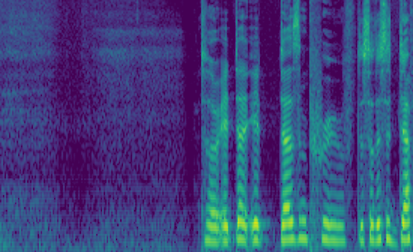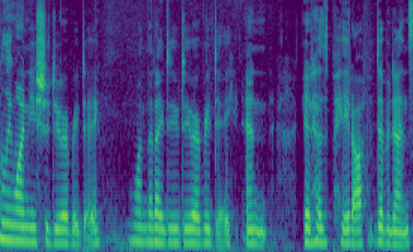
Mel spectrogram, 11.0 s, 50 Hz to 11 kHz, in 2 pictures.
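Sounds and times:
woman breathing softly: 0:00.0 - 0:02.6, 0:09.1 - 0:09.5.

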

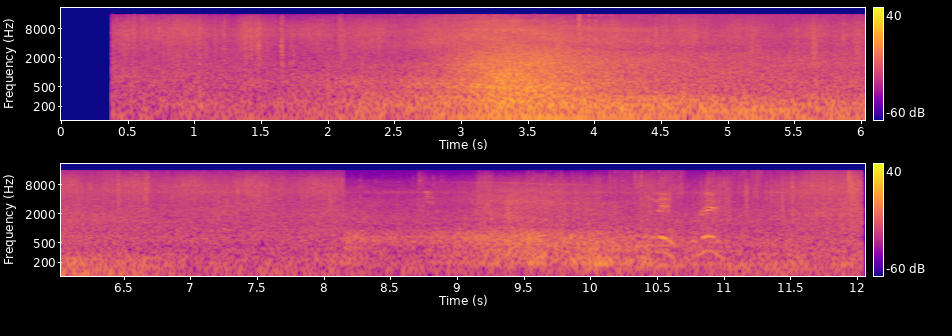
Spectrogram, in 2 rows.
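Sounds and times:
vehicle passing on highway: 0:00.8 - 0:12.0.

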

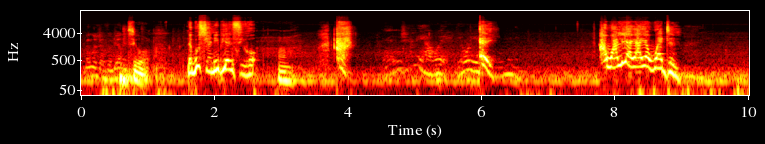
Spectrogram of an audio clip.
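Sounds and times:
breathy exclamation: 0:02.7 - 0:04.9.

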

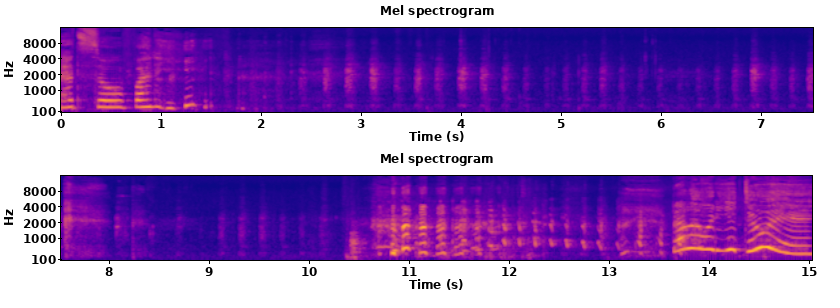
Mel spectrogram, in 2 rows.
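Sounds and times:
dog panting: 0:01.3 - 0:11.9.

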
